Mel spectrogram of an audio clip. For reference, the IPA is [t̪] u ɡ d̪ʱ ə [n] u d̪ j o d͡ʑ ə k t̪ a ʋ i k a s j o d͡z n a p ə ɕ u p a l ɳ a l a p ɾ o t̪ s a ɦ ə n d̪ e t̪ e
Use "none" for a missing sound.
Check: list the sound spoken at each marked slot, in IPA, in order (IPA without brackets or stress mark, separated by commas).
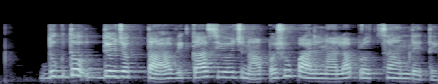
d̪, none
